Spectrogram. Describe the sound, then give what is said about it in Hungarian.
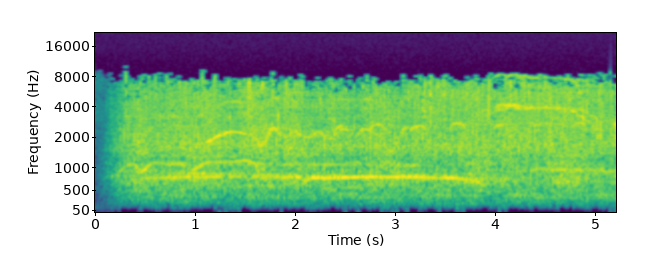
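A large crowd of Fidesz-KDNP supporters cheers and applauds loudly and steadily for minutes, delaying Viktor Orbán's victory speech in Hungary: a dense wash of clapping with shouts and whistles rising above it, sustained without a break for the whole stretch. “Sokáig nem tudta elkezdeni győzelmi beszédét Orbán Viktor, a tömeg percekig hangosan éjjenzett és tapsolt.”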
